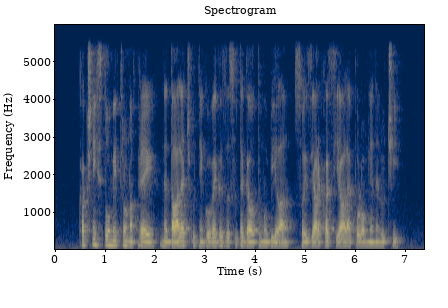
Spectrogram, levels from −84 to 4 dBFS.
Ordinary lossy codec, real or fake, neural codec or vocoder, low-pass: none; real; none; 5.4 kHz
